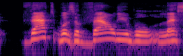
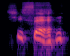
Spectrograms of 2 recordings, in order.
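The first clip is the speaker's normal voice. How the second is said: laughing; 3 semitones higher, 5 dB quieter than usual. Real, not acted. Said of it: "That's why I'm laughing".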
